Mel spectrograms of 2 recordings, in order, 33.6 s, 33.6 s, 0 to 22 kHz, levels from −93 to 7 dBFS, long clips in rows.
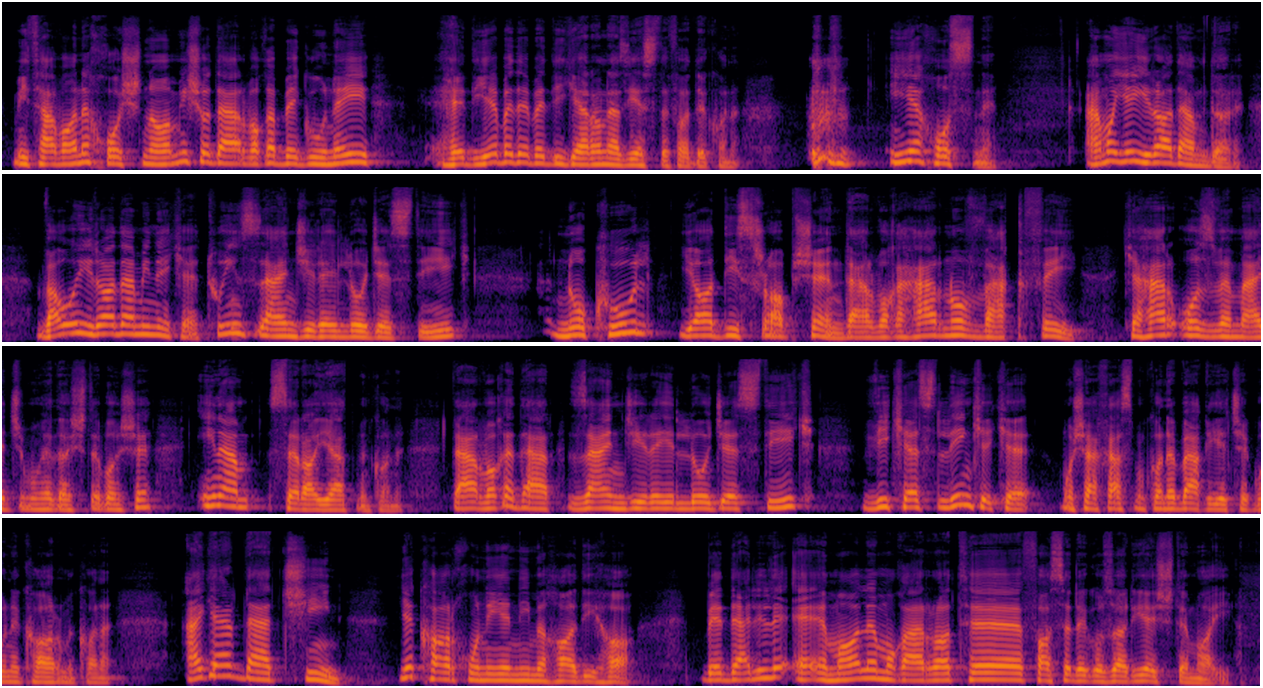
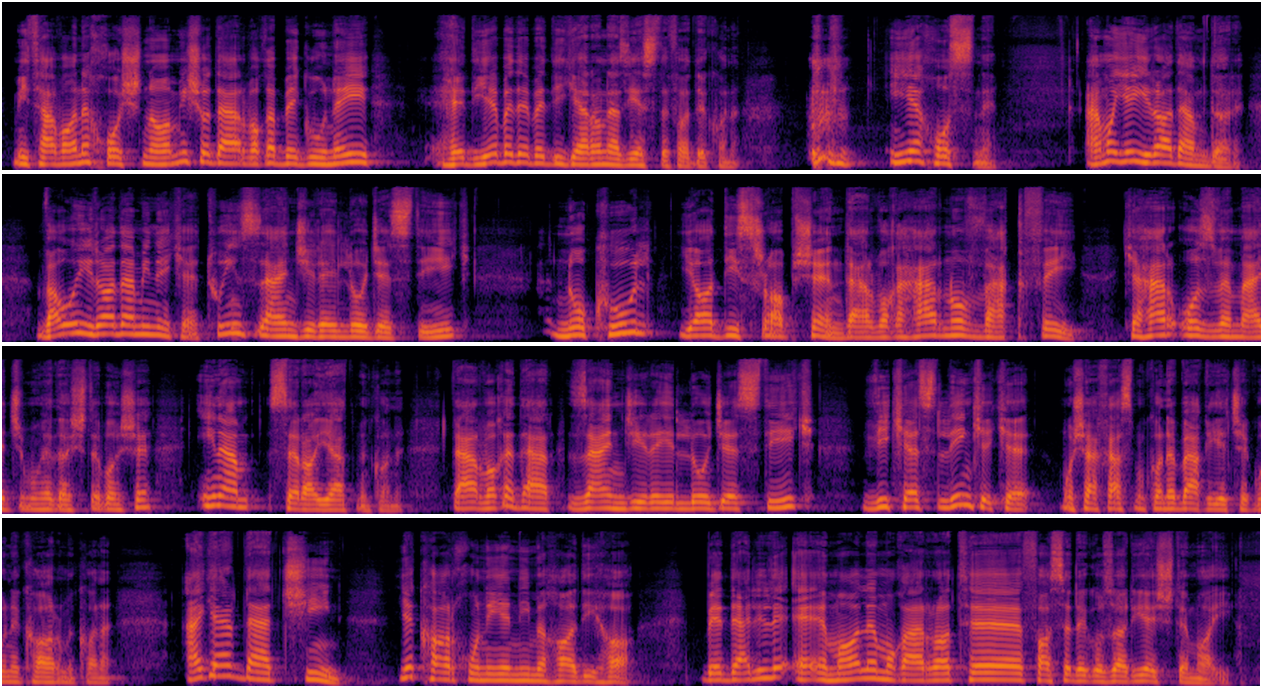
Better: second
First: muffled; slightly; fading above 2.5 kHz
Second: none

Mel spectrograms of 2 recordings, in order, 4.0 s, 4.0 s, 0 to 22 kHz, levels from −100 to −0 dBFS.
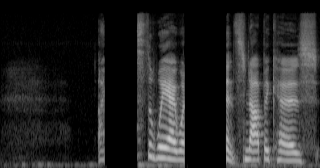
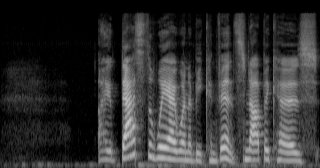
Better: second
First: audio cutting out; at 1.5 s and at 2.5 s for 0.5 s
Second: none

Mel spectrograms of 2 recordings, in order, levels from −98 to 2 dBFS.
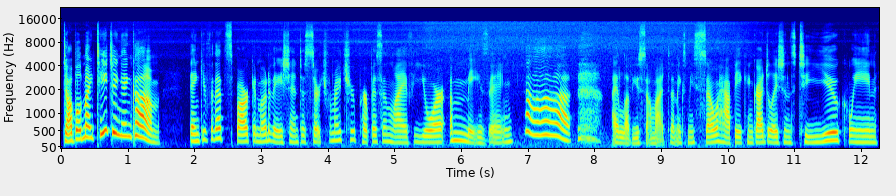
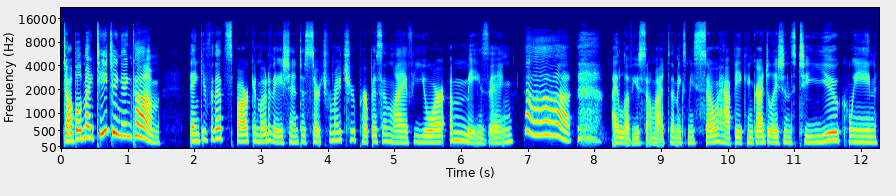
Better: second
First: hiss; faint; throughout; 25 dB below the speech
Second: none

